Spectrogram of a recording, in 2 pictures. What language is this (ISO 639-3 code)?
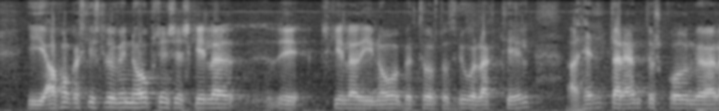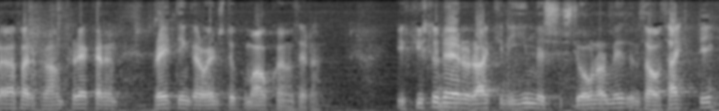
isl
